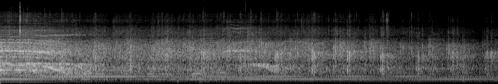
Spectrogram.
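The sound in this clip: Applause and cheering from a South Florida audience welcoming a speaker to the stage. Dense, steady clapping mixes with whoops and crowd noise. It starts loudest and eases slightly over about five seconds.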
